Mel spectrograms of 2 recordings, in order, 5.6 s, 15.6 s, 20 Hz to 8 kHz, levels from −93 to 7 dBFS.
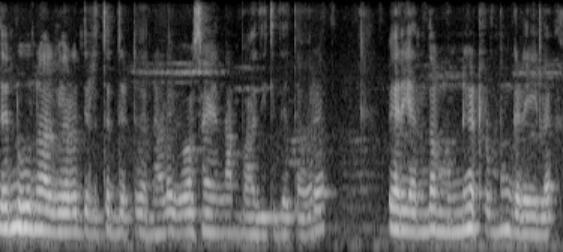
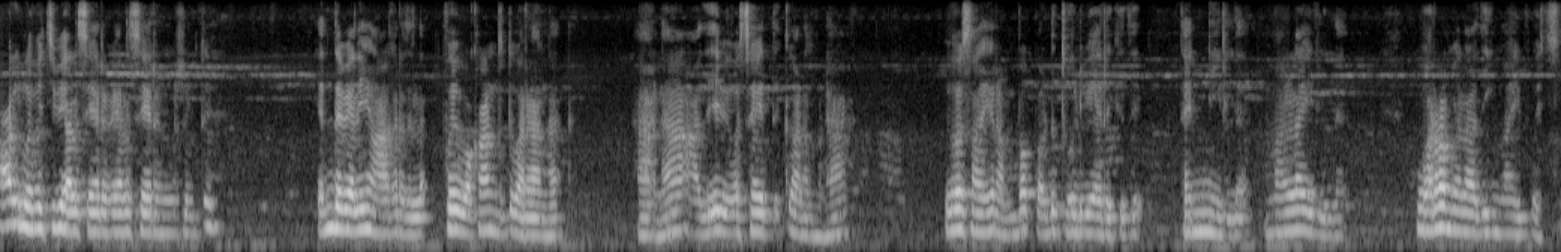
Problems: none marked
